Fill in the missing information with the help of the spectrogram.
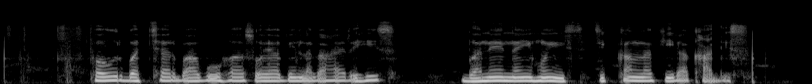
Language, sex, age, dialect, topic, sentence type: Chhattisgarhi, male, 18-24, Western/Budati/Khatahi, agriculture, statement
